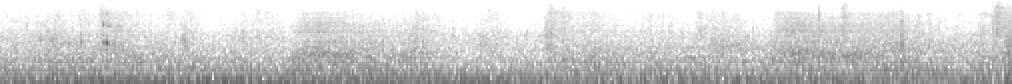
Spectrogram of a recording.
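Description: A horse's hooves thud softly on sand.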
